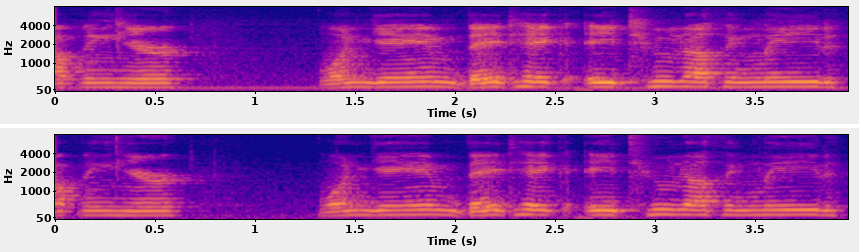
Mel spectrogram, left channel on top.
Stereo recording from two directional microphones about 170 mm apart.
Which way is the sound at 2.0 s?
60° right (ahead or behind).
